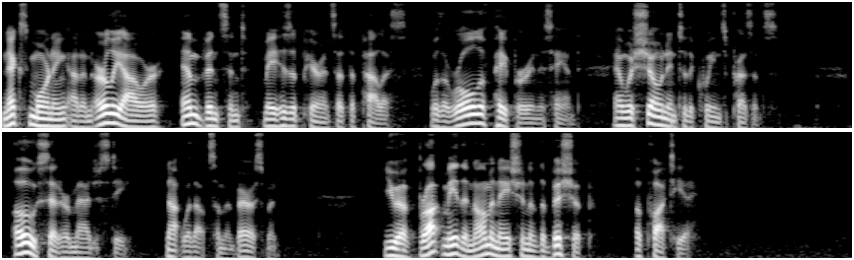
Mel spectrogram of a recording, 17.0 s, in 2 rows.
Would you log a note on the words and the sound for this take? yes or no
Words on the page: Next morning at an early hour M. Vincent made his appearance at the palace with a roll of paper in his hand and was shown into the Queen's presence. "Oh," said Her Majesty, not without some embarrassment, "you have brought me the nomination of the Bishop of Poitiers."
no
